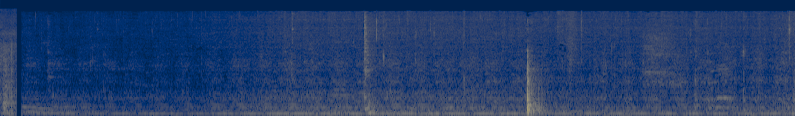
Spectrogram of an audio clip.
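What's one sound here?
A metal ladle clinks against a metal bowl.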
